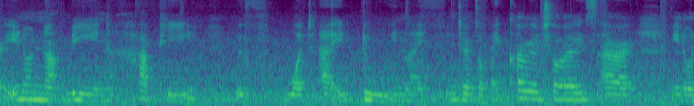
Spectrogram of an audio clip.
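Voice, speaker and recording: Answering viewer questions in a laid-back vlog, this 21-year-old woman speaks with a mixed Jamaican and Dominican Caribbean English accent, sprinkling in plenty of "like" and "you know." Her voice sits on the low side. The recording is very noisy.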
